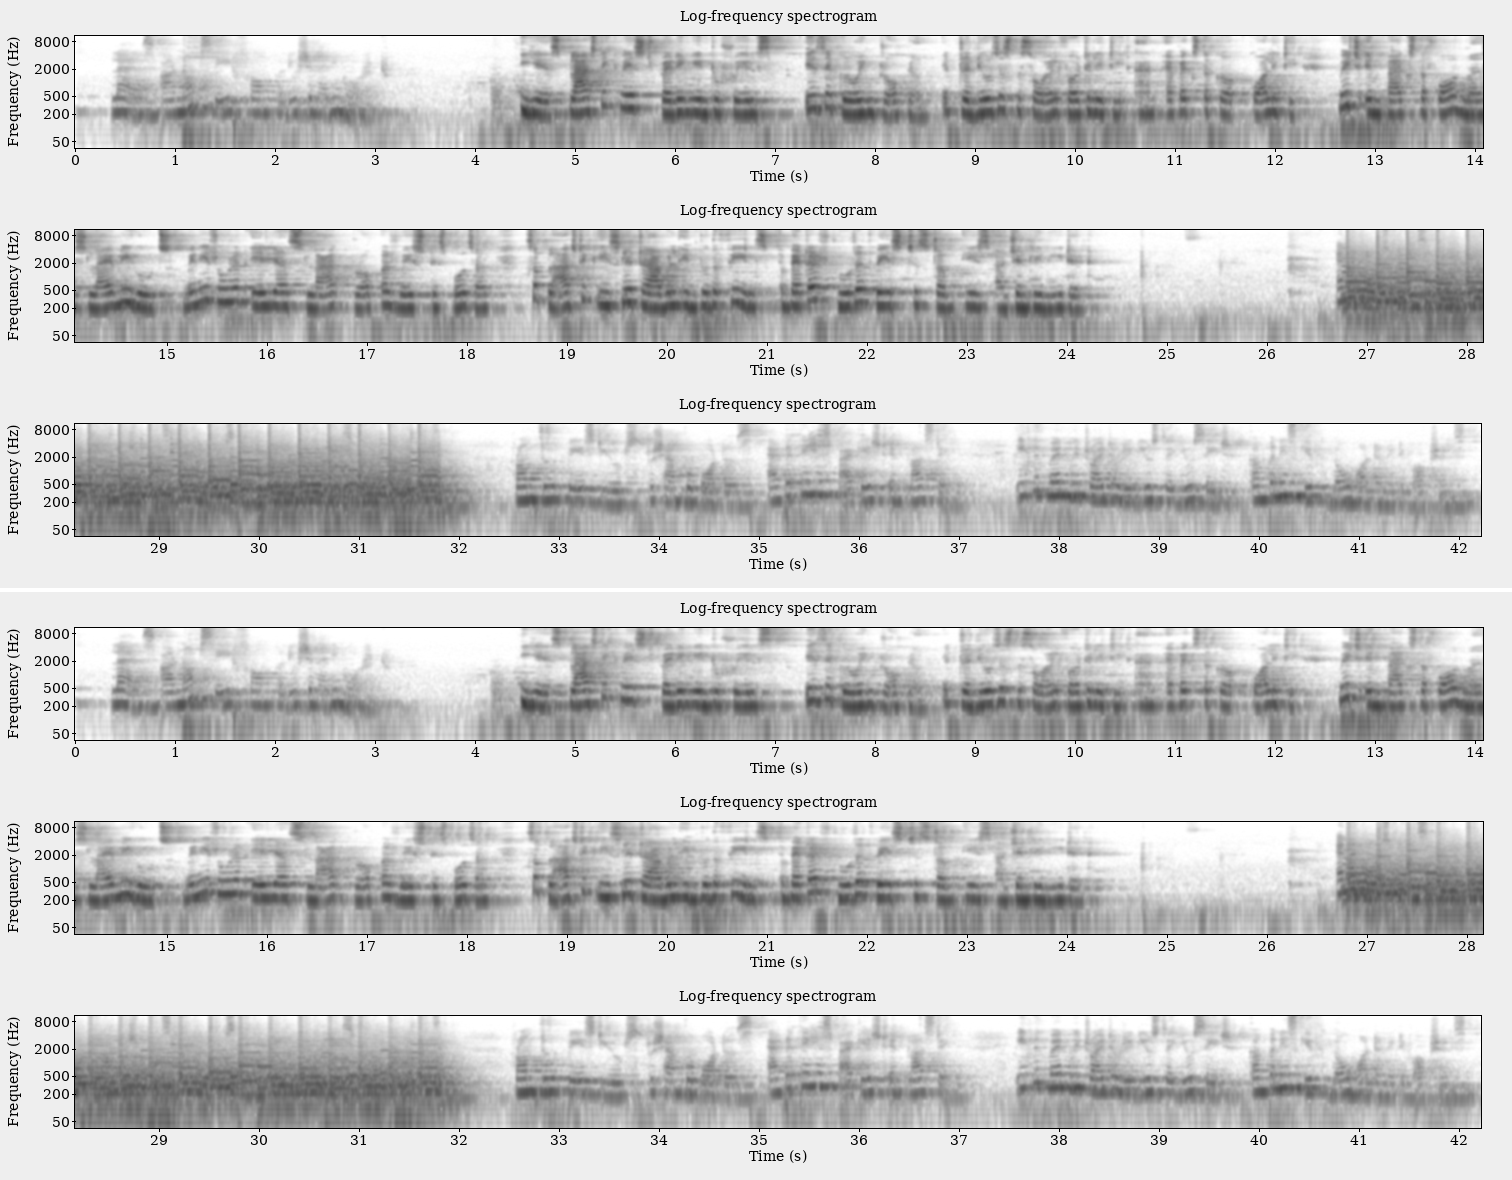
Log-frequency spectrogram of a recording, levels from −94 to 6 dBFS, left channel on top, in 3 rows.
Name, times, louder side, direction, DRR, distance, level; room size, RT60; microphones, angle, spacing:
voice 1, 0.4-3.0 12.7-12.8 26.7-32.0 32.6-36.9 37.6-42.0, equal, 5° right, -1 dB, 5.2 m, -38 dB
voice 2, 4.2-7.0 7.3-24.2 26.2-26.3, left 2 dB, 80° left, 8 dB, 1.3 m, -29 dB
sound 1, 26.7-31.8, left 1 dB, 40° left, 2.1 m, -30 dB
28.0 x 14.0 x 9.5 m, 0.90 s
head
